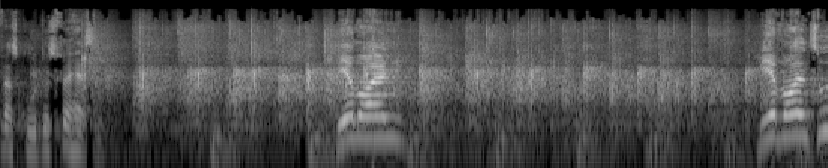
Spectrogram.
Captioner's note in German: Beifall SPD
